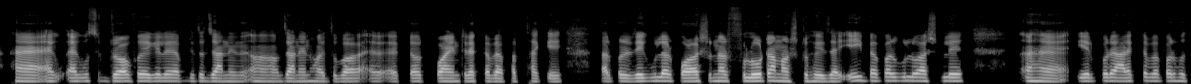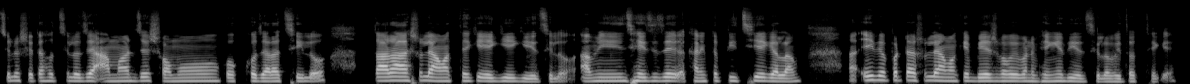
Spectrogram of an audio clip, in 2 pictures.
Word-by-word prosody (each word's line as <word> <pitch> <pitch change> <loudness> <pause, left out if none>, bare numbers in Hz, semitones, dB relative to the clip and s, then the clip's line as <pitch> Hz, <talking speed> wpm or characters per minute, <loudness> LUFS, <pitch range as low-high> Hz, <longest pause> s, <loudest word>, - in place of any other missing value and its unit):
হ্যাঁ, 150 -2 +4
এক, 150 - -3 0.2
এক - - -1
বছর 155 0 -8
ড্রপ 155 0 +4
হয়ে 160 -1 +4
গেলে 155 0 +1
আপনি 150 +1 -13
তো - - -1
জানেন 145 -1 0 0.2
অ - - -2 0.3
জানেন 145 0 +1
হয়তো 140 -1 -4
বা 140 - +4 0.2
এ - - -4 0.2
একটা 145 +1 -4 0.2
পয়েন্টের 145 0 +2
একটা 145 0 -3
ব্যাপার 140 0 -2
থাকে। 140 0 -3 0.5
তারপরে 145 +3 -1
রেগুলার 165 +1 +2
পড়াশোনার 155 +1 +3
flow 155 +1 +5
টা 175 - +6
নষ্ট 150 -1 -1
হয়ে 145 -1 +2
যায়। 140 - +1
এই 180 - +3
ব্যাপারগুলো 170 +1 0
আসলে 165 +1 -2 0.8
আ - - +5
হ্যাঁ, 145 -3 +1 0.3
এরপরে 165 +1 -1
আরেকটা 155 +2 -1
ব্যাপার 165 0 -1
হচ্ছিল 160 +2 -5
সেটা 155 +1 -2
হচ্ছিল 165 +1 -7
যে, - - +5 0.2
আমার 155 +2 0
যে, 170 - +1
সমকক্ষ 155 0 -2 0.2
যারা 150 0 +4
ছিল, 155 0 -3 0.7
তারা 175 +1 +8
আসলে 185 +1 -2
আমার 160 0 +1
থেকে 165 +1 -1
এগিয়ে 150 0 0
গিয়েছিল। 135 0 -3 0.3
আমি 160 +2 0 0.4
এই - - +3
যে, 165 - -4
যে, 170 - +4 0.2
খানিকটা 155 +1 -3
পিছিয়ে 170 +1 0
গেলাম। 145 -2 +3 0.6
আ - - -2
এই 200 - +4
ব্যাপারটা 195 -1 +1
আসলে 180 +2 -1
আমাকে 165 0 -2
বেশভাবে 160 0 +3
মানে 155 -1 -2
ভেঙে 150 +1 0
দিয়েছিল 140 -2 -2
ভিতর 135 +1 -3
থেকে। 135 +6 -11
155 Hz, 175 wpm, -23 LUFS, 145-165 Hz, 0.8 s, তারা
